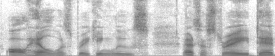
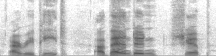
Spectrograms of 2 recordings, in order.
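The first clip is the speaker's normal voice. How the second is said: louder, higher repeated order; louder repeated command; 5 semitones higher, 7 dB louder than usual. Acted. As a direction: hammer the repeat home. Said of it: "spoke with volume and authority".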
